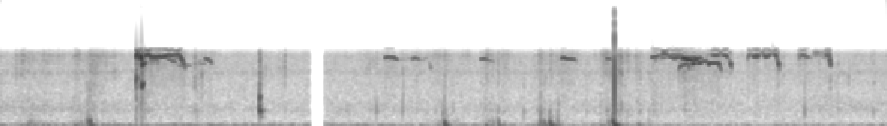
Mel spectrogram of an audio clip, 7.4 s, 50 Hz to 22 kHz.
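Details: Inside a nest box, an American kestrel mother feeds chicks at day 15, 20 May 2011, 13:54, midway between hatching and fledging; repeated high squeals, one sharp then a run of short wavering ones, amid knocks, rustling and thuds.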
